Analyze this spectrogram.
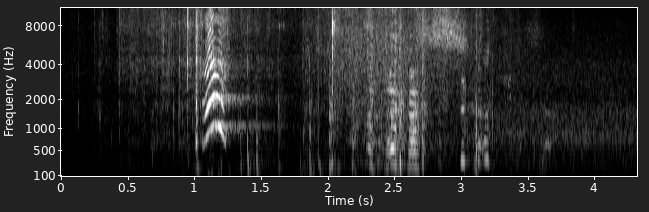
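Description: A young woman shrieks and laughs close by.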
